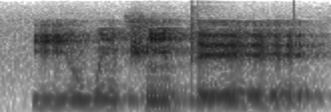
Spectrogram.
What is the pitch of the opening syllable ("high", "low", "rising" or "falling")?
low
